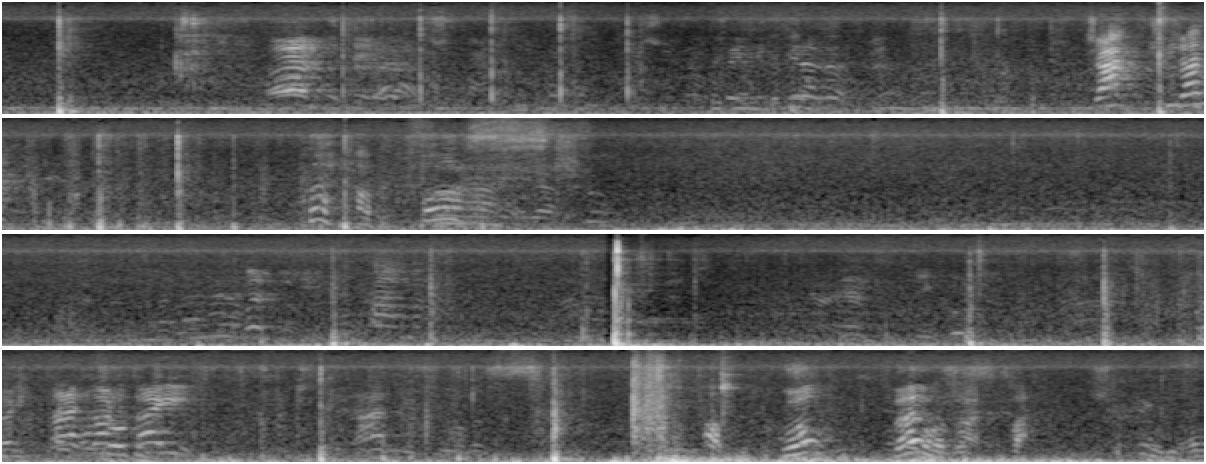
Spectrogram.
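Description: Men shout to each other across an outdoor pitch.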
